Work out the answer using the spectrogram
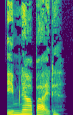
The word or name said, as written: emnearbejde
